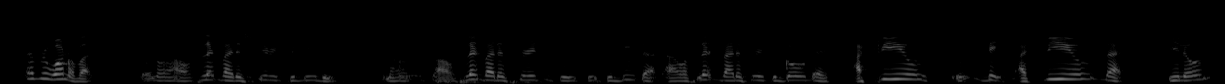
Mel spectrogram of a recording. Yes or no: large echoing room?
yes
